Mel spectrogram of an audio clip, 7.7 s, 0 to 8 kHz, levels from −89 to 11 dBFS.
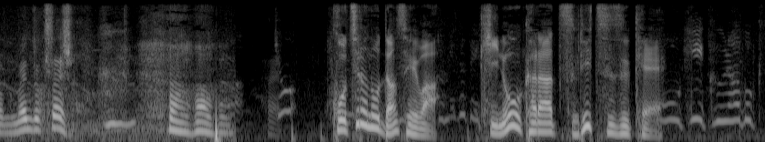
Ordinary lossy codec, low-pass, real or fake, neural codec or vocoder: none; 7.2 kHz; real; none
